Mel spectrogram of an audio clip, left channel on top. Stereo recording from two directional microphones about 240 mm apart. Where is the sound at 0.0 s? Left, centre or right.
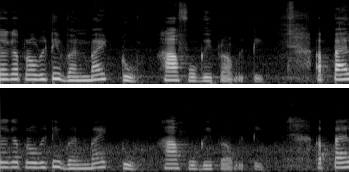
Left.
